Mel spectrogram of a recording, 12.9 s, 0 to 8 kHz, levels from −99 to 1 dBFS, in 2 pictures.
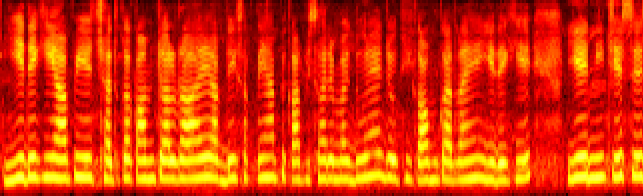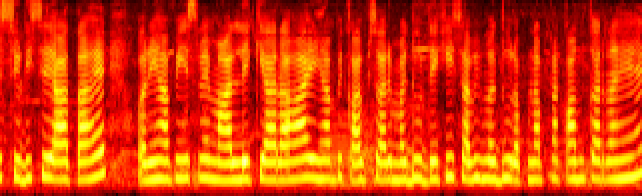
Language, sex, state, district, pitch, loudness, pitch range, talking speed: Hindi, female, Maharashtra, Aurangabad, 280 Hz, -22 LUFS, 270-295 Hz, 270 wpm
